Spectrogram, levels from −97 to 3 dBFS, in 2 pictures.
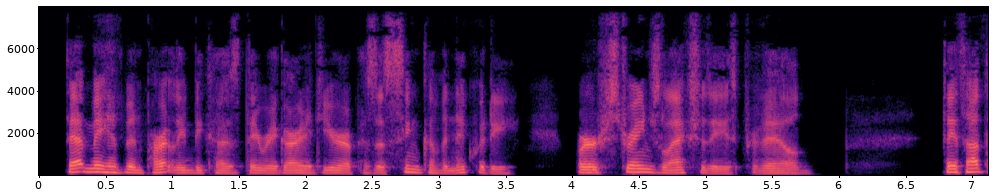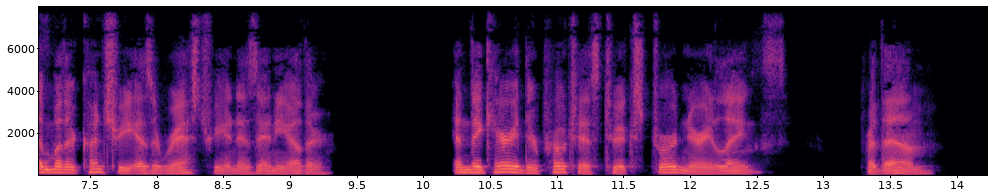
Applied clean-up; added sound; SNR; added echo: neural mask model Resemble Enhance denoiser.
